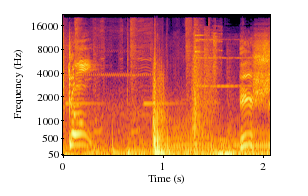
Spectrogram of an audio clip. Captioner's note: engine revving; beep; door slamming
